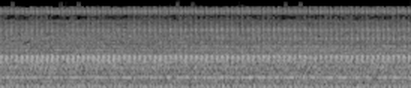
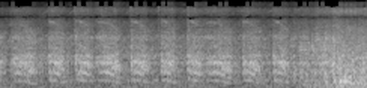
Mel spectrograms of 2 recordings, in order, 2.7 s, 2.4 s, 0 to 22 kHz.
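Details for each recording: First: 2011 Volkswagen CC first start after work, battery at 12.1 V sagging during cranking, then charging at 14.3 V: engine smooths into an even, steady idle with a light regular tick, no misses. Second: 2011 Volkswagen CC first start after work, battery 12.1 V dropping to about 11.3 V while cranking with a booster connected: slow, labouring crank at four or five strokes a second, starter dragging; hard cranking from low battery voltage.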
